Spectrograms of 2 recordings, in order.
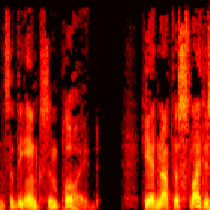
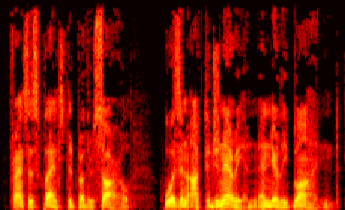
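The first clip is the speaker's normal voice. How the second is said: normal talking voice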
